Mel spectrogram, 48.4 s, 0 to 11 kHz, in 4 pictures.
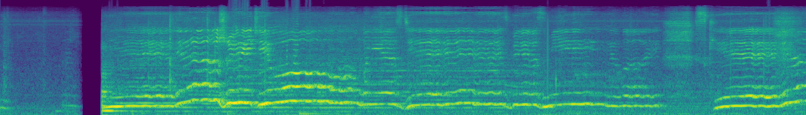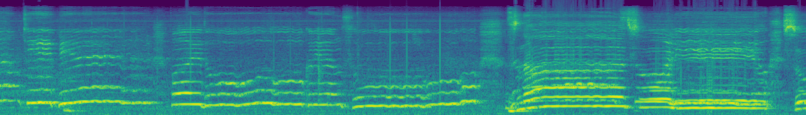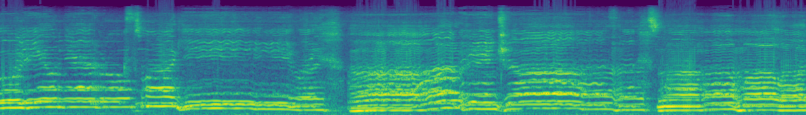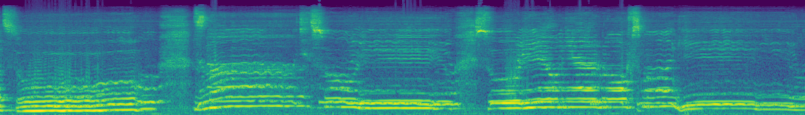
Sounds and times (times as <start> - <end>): A capella: 0.0 - 48.3
Singing: 1.0 - 48.3.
